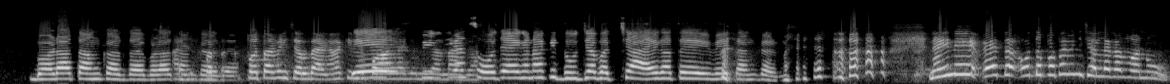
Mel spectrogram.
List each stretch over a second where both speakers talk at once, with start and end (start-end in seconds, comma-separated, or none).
3.5-4.8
